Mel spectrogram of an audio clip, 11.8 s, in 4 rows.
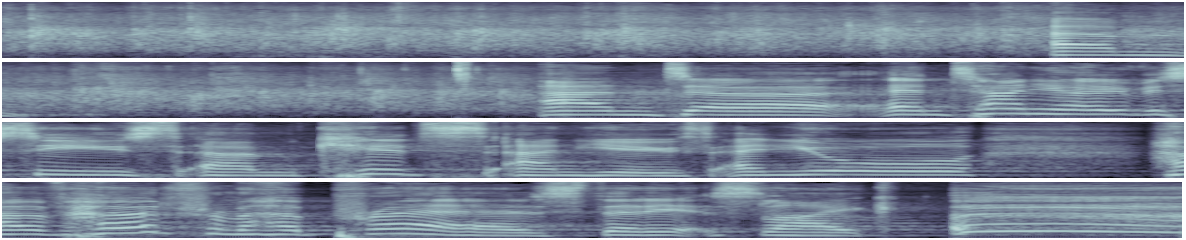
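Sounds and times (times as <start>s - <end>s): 
audience clapping: 0.0s - 4.9s
speech: 2.6s - 3.2s, 4.3s - 11.4s.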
